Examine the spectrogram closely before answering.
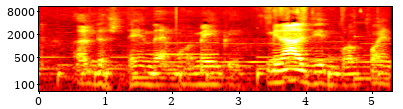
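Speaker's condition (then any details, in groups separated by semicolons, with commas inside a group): Traumatic brain injury (pontine cavernoma)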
